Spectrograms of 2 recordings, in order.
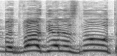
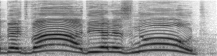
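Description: First: Said in the usual way. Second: Slow, loud Talmud quote shouted; preaching shout. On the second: Real, not acted. Rabbi to congregation, loud slow preaching shout. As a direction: thunder the Gemara line to the congregation. Rabbi cites Gemara at full force.

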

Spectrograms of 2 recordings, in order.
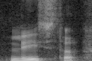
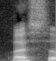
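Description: First: Leicester read as "Lee-ster"; mispronounced Leicester. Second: Said in the usual way. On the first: Real, not acted. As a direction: sound out Leicester wrongly as LEE-ster, trailing softer. Stumbles on name, then corrects it.

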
